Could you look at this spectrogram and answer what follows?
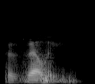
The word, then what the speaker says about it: Pizzelli: Okay, Pizzelli Marks.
